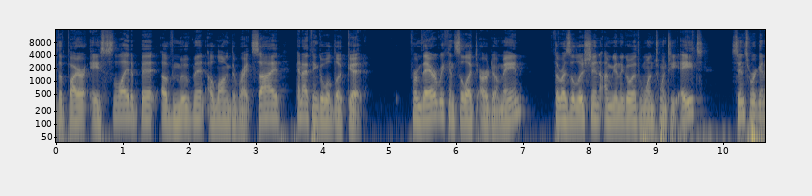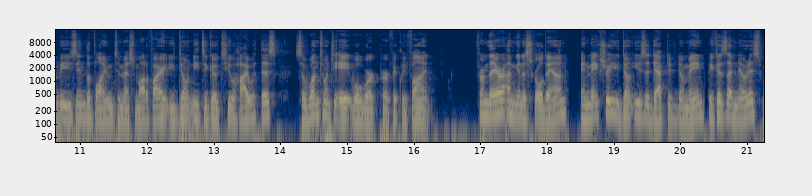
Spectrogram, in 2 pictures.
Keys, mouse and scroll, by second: 5.6 click, 7.2-10.4 drag, 16.9-17.6 scroll down 11.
